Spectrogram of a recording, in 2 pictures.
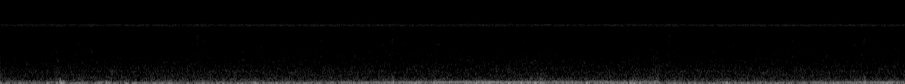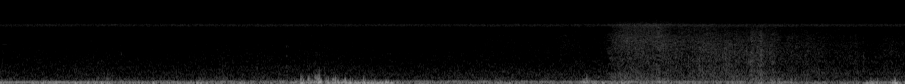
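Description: Low, steady drone of a distant paramotor engine, with a gust of wind on the microphone about twelve seconds in. Near the end comes a rustling hiss as a paraglider wing is raised into the air nearby.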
